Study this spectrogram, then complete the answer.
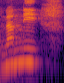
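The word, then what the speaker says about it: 何: Kanji của nó nhé Nó có hai cách đọc và Nam là Nani và với cách độc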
